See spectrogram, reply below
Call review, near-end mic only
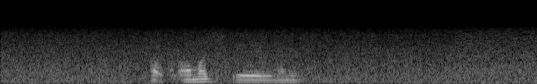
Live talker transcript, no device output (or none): a- amaç e, yani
